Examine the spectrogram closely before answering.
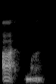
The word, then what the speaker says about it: Atman: You know, so it's written with an N, sometimes without, usually pronounced just with Atma, like that, okay?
